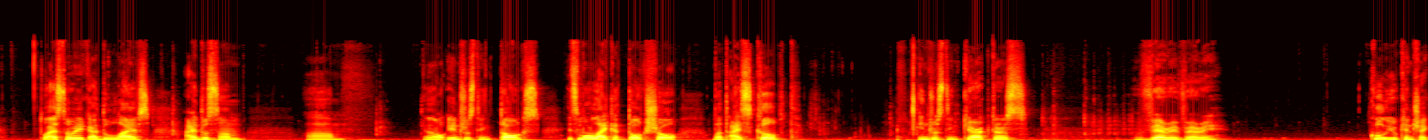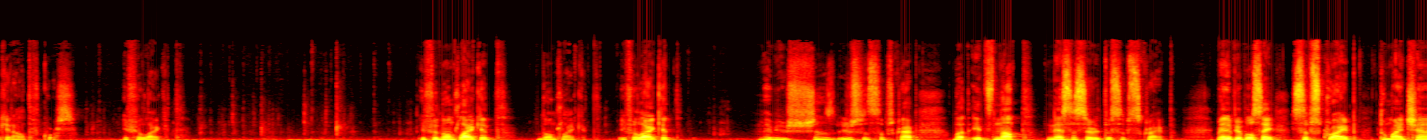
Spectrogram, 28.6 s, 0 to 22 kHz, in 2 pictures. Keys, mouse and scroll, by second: 2.1 ctrl+1, 7.5 ctrl+alt+2.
